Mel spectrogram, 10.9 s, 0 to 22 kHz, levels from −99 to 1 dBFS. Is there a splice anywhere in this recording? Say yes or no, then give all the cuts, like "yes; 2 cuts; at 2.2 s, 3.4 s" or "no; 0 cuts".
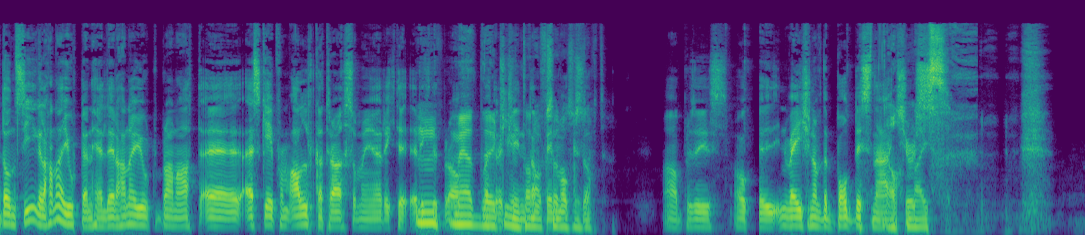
yes; 2 cuts; at 7.6 s, 9.8 s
